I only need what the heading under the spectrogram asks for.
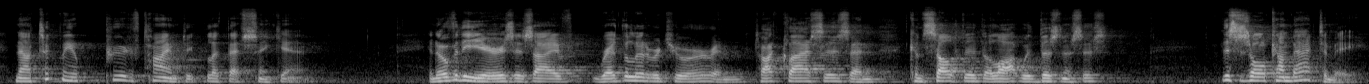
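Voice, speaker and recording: With an American accent, a man talks at a moderate pace in a fairly high pitch with ordinary pitch variation, and audible room echo surrounds him. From US South, Memphis, Tennessee. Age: 70s. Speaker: economics professor. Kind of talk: public forum speech.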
